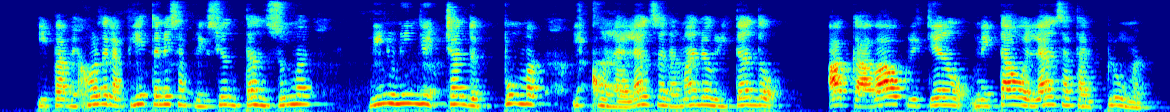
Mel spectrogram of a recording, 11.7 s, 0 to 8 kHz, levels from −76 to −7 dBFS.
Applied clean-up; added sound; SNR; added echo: neural separator model SepFormer DNS4.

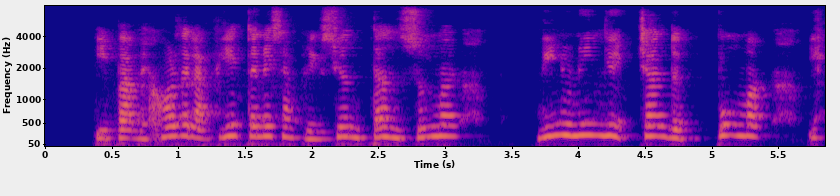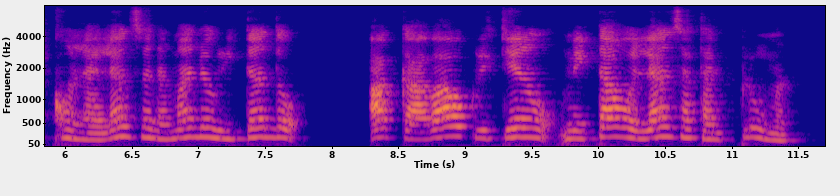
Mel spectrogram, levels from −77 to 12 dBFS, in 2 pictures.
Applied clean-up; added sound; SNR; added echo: neural mask model DeepFilterNet 3.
